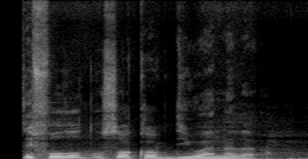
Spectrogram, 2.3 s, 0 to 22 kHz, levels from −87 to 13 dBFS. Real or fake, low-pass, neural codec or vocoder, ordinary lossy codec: real; none; none; none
